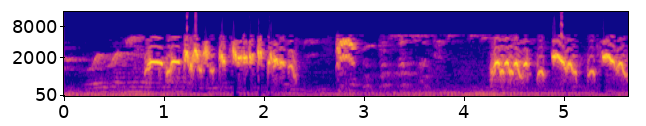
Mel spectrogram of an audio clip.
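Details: White-rumped shama giving a melodious, fully varied song. Dense bursts of tumbling whistles and chattering trills alternate with a lone sharp high note, then a renewed series of slurred, downward-sweeping phrases.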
